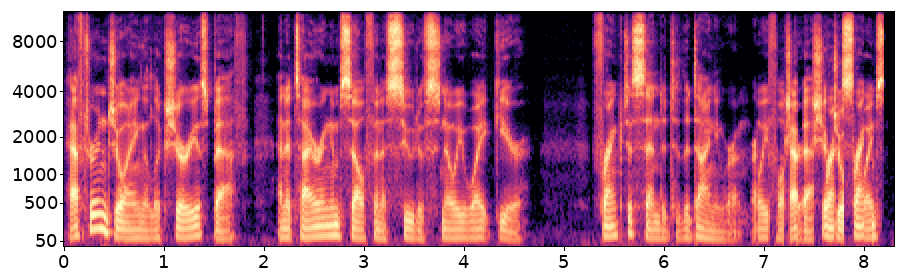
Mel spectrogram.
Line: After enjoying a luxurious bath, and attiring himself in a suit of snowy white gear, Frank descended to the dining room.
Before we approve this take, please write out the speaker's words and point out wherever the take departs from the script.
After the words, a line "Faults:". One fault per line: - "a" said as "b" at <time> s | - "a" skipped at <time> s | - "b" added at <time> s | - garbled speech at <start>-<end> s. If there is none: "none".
After enjoying a luxurious bath, and attiring himself in a suit of snowy white gear, Frank descended to the dining room. [garbled]
Faults:
- garbled speech at 6.9-8.2 s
